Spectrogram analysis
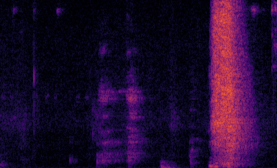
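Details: Female dog sneezing during a trick-training session: several small snorts and huffs, then one sharp explosive sneeze burst in a quiet room.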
